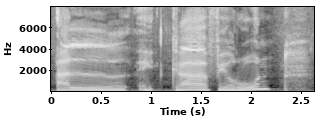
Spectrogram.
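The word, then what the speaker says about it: الكافرون: berikutnya alfirun Al Al di situ kan lamnya jelas ya maka engar alqamariyah karena memang al-nya jelas ya dibacanya Adapun asyamsiyah lamnya tidak terbaca melainkan langsung dimasukkan ke huruf berikutnya makanya asyamsiyah alnya tidak dibaca melainkan langsung ke syin Adapun alqamariyah al-nya tetap dibaca maka Al Kafirun Al di situ adalah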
